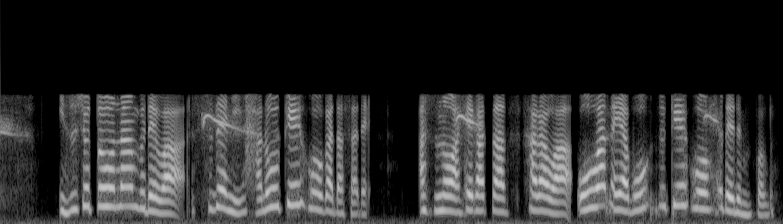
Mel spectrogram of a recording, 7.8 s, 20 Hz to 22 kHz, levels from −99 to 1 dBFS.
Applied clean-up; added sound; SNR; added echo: neural diffusion model UNIVERSE++.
